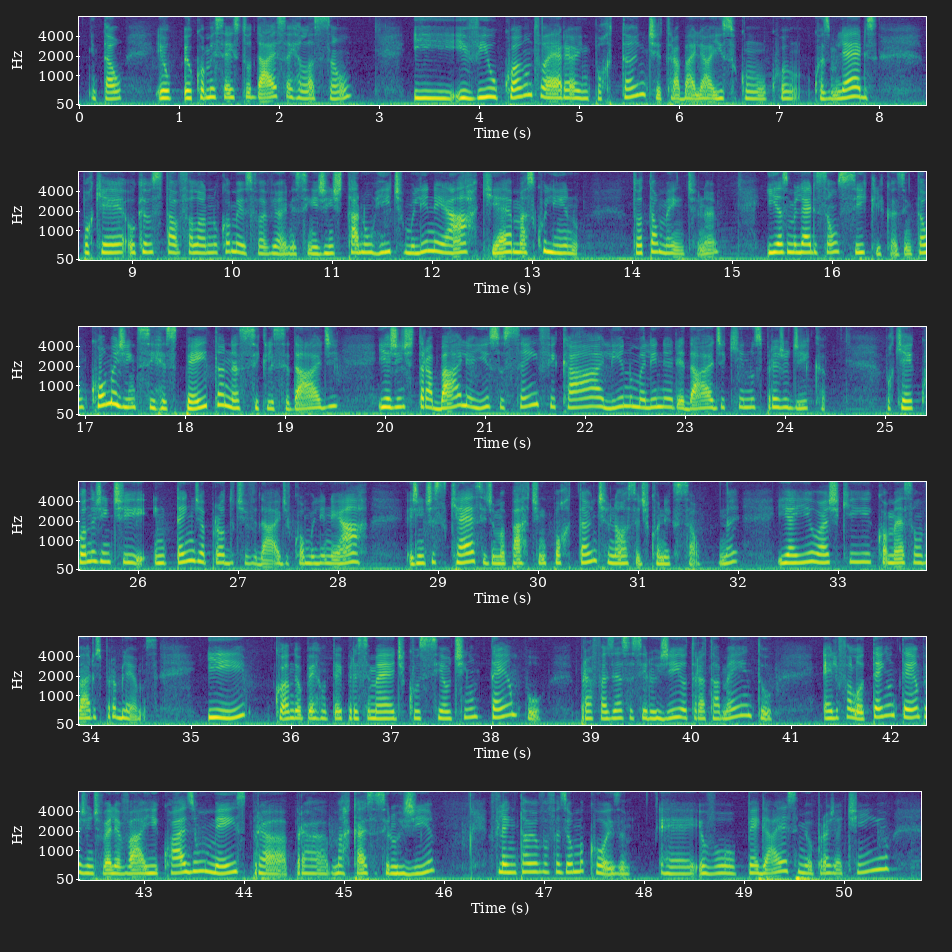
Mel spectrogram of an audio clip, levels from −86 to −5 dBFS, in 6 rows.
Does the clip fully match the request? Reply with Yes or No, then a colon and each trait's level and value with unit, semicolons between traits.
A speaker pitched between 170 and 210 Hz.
No: very high, 265 Hz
